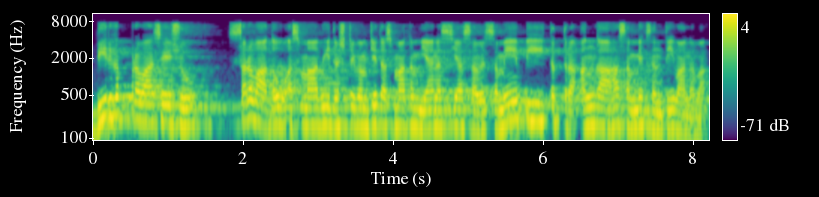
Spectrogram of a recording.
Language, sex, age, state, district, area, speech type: Sanskrit, male, 18-30, Rajasthan, Jaipur, urban, spontaneous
